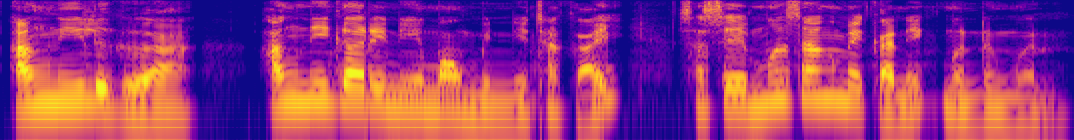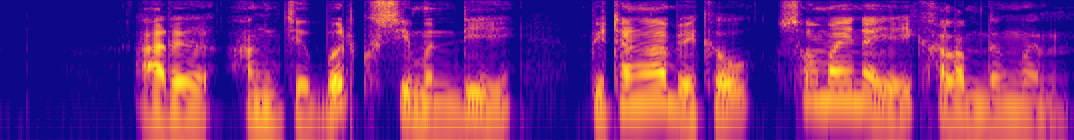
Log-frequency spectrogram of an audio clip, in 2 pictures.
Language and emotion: Bodo, happy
